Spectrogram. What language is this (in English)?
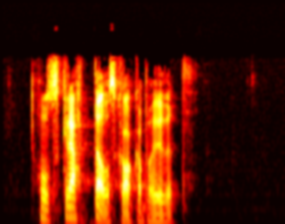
Swedish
